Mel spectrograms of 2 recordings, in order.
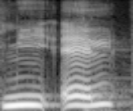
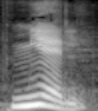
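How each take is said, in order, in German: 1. Das Wort wird in zwei getrennte Silben geteilt. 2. Das Wort wird zusammenhängend gesprochen, mit Betonung auf dem Ende. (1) "dass Mi-El nicht so ausgesprochen wird" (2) "sondern Miel. Das heißt, die Betonung liegt auf der letzten Silbe"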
